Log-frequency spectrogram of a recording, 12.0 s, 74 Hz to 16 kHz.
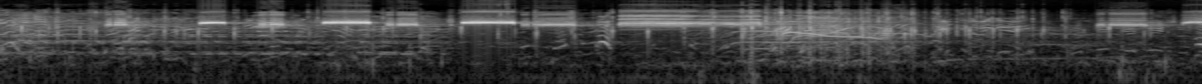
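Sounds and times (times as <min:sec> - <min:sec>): shrill sports whistle blasts: 0:02.0 - 0:07.7, 0:11.0 - 0:12.0.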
